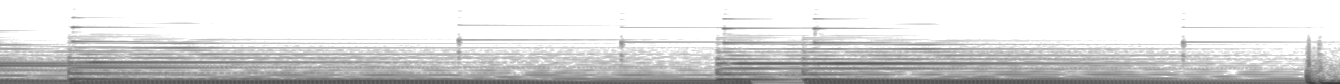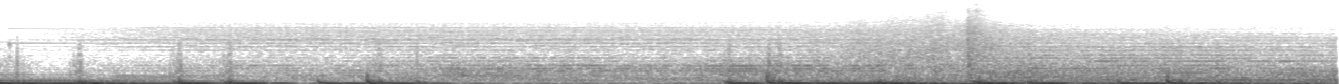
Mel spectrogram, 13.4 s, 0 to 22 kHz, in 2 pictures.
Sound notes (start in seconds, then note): 6.6 boom sound; 11.6 dark piano music begins playing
